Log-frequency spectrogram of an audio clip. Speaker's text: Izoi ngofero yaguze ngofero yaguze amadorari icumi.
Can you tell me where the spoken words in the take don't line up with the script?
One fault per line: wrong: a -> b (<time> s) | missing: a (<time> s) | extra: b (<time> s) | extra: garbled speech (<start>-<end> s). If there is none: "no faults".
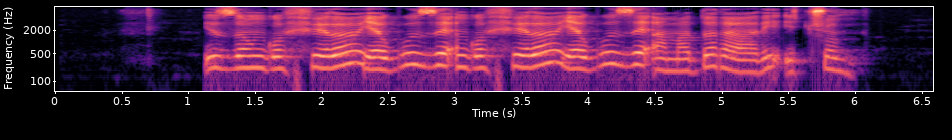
no faults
